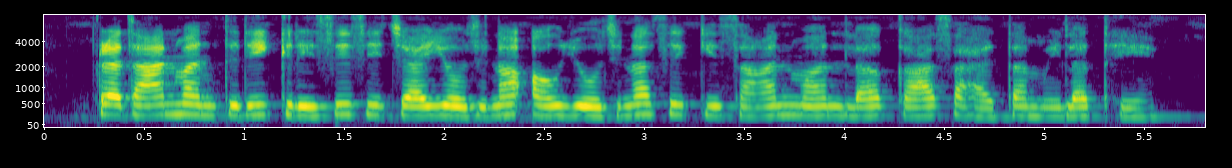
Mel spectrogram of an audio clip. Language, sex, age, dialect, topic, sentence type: Chhattisgarhi, female, 18-24, Western/Budati/Khatahi, agriculture, question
